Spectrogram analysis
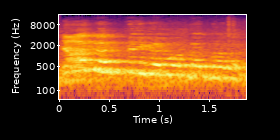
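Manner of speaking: mock wail of a homesick kid; wailing little boy. Crying child refusing to stop.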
